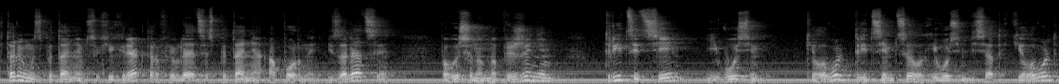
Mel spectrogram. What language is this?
Russian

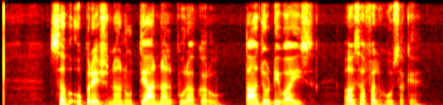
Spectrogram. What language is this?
Punjabi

